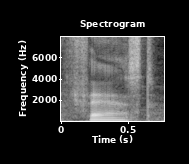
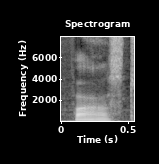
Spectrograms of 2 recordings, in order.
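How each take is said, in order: First: It is said in an American accent. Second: It is said in a British accent. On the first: "अमेरिकनमा" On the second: "ब्रिटिसमा भन्नु भए"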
